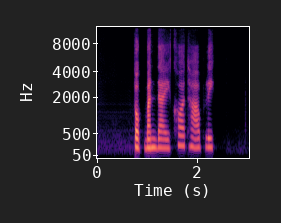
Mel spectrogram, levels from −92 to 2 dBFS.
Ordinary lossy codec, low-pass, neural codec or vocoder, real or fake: none; none; codec, 24 kHz, 0.5 kbps, DualCodec; fake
